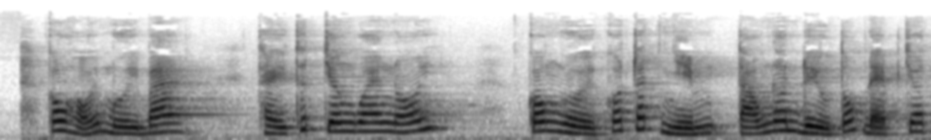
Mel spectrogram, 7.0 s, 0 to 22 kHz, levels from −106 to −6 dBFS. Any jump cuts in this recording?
no; 0 cuts

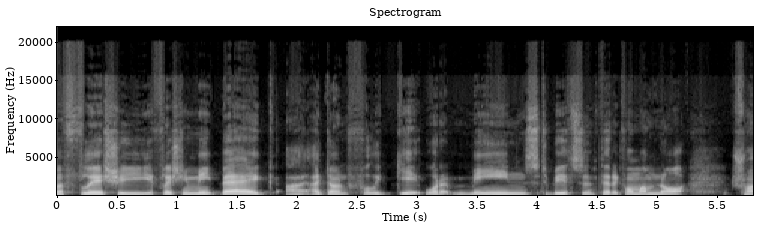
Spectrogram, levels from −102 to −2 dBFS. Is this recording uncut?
no; 2 cuts; at 4.0 s, 4.7 s

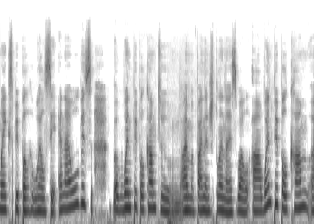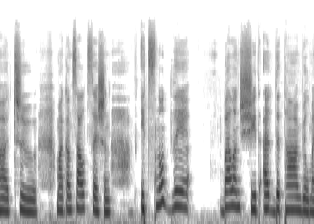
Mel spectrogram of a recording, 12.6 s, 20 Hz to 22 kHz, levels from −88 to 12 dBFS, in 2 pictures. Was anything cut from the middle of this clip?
no; 0 cuts

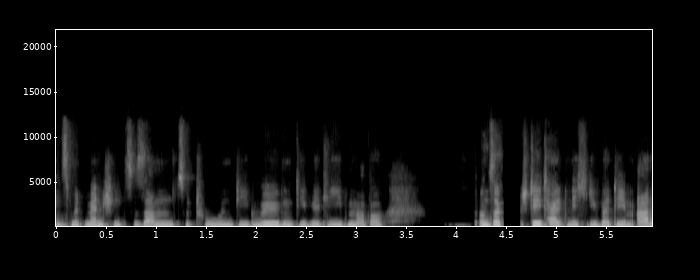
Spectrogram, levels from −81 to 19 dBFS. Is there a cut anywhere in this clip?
yes; 2 cuts; at 2.0 s, 4.5 s

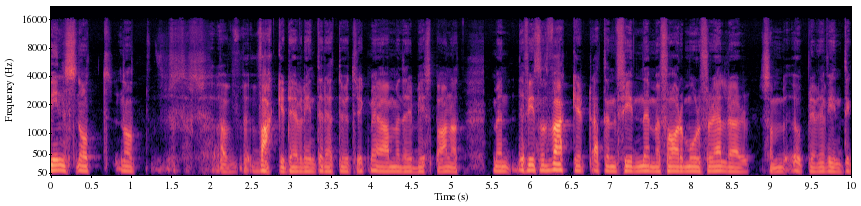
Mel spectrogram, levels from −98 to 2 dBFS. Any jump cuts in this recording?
yes; 1 cut; at 5.4 s

